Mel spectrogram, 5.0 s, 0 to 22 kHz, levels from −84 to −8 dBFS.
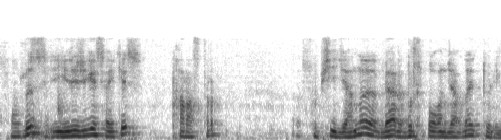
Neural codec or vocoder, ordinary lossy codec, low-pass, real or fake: codec, 16 kHz, 16 kbps, FreqCodec, smaller model; Opus, 24 kbps; 7.2 kHz; fake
